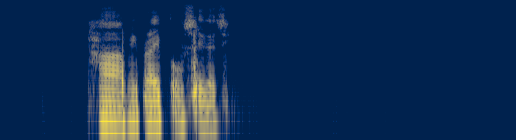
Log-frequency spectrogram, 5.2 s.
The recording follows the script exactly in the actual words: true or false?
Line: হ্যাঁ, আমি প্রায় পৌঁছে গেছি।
true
